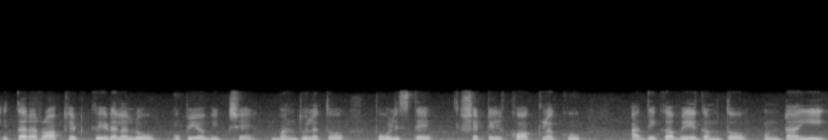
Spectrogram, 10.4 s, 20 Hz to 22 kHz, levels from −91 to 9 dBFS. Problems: none marked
